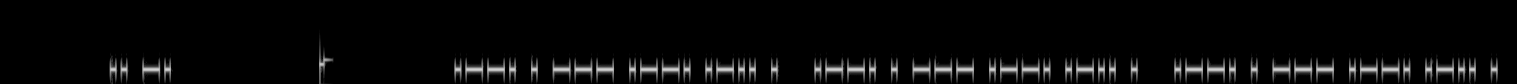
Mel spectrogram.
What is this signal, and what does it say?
Morse code, heard as a keyed tone, about 22 wpm, 700 Hz. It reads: IN PEOPLE PEOPLE PEOPLE
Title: Top 100 Words Repeated 22wpm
